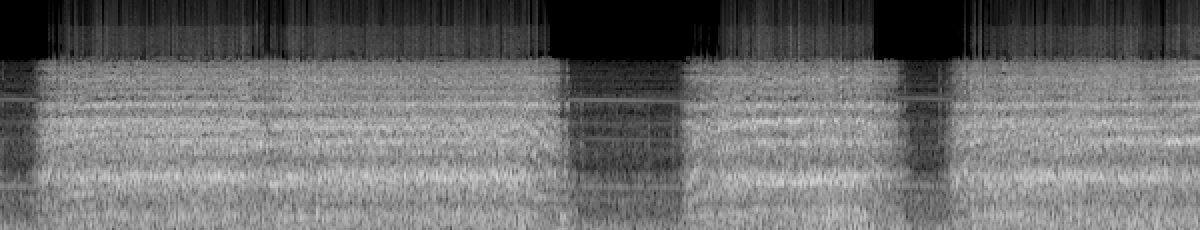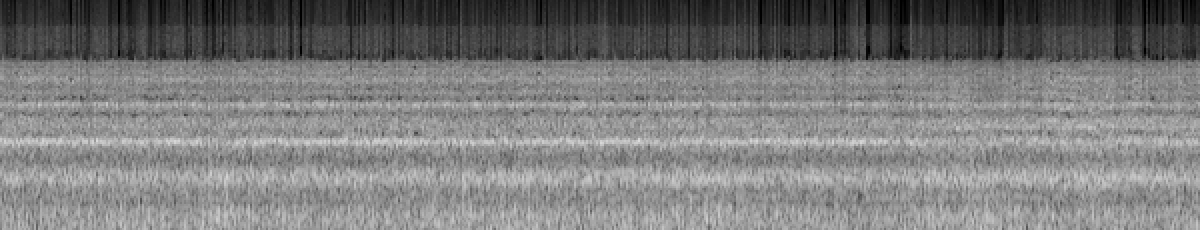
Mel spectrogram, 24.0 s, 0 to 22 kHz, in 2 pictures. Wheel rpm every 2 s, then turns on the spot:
120, 210, 180, 60, 130, 200, 230, 230, 230, 230, 230, 230.
none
